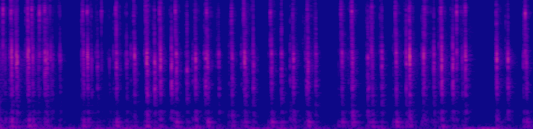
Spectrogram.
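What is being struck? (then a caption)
Plastic mechanical keyboard. A gloved hand taps the keys of a black plastic Logitech G PRO TKL tenkeyless mechanical gaming keyboard, then two gloved hands start typing. The result is a fast, dense stream of short, dry, bright plastic clacks with almost no low end. The bursts are broken by brief pauses.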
